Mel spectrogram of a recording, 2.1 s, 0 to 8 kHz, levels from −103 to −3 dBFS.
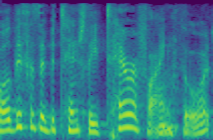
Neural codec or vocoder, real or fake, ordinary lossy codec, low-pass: vocoder, 22.05 kHz, 80 mel bands, Vocos; fake; MP3, 48 kbps; 7.2 kHz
